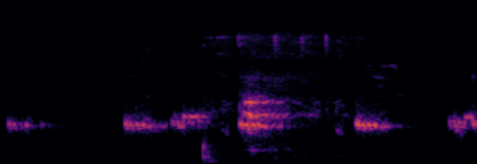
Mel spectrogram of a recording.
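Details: In the Central India tiger landscape, a Brown-cheeked Fulvetta gives short, mellow whistled "proof proof" notes at a steady pitch, about one per second, with a brief harsher burst from another bird, a barbet calling, in the middle.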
